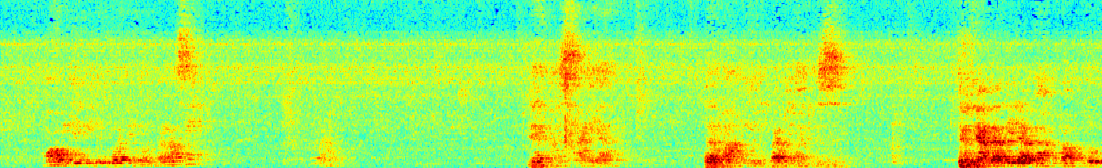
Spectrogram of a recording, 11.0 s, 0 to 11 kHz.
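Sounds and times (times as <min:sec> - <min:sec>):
woman speaking into a microphone: 0:00.4 - 0:02.2, 0:05.3 - 0:06.4, 0:07.0 - 0:08.6, 0:09.6 - 0:11.0.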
